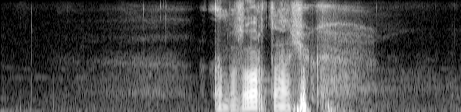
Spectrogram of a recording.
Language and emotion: Russian, sad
